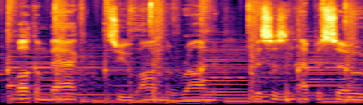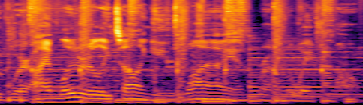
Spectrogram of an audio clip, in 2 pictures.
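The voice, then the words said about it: Quieter than usual voice. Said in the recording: “my voice is a bit quieter in this episode”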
